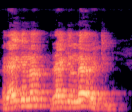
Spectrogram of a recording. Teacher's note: There is a stress, there is force on R when I pronounce it. And regularity, the stress will come before L.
